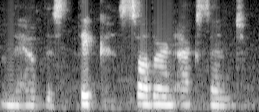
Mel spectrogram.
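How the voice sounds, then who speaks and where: A woman's voice: medium pitch, flat delivery, moderate pace, slightly rough, poor audio. A woman from Germany, chatting casually and a little nervously as she hosts a live stream, prone to giggling. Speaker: crochet live stream host.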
